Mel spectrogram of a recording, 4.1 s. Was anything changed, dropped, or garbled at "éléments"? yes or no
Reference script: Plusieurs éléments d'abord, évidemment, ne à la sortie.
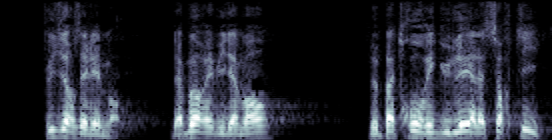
no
